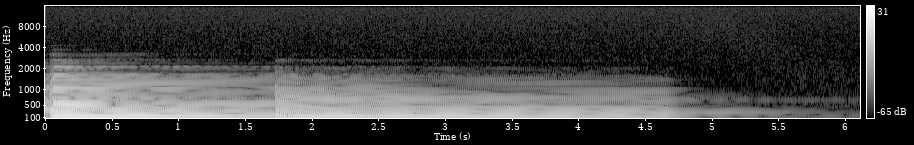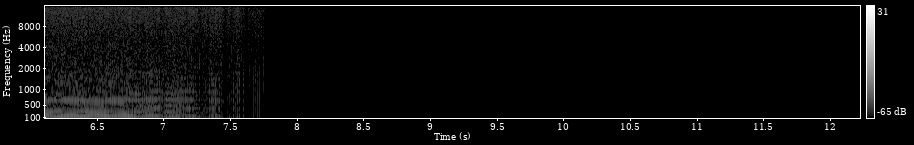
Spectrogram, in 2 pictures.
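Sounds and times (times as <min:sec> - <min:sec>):
piano music: 0:00.0 - 0:04.8.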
